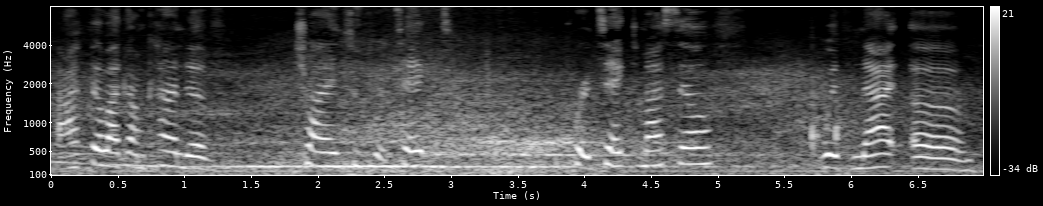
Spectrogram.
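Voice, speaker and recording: Young female walking vlogger, casual delivery, outdoor phone audio with heavy street noise. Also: fairly high pitch. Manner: talking while walking outdoors, breathy sighs of exertion. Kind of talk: casual walk-along vlog. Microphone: phone held at arm's length. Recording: very noisy outdoor street recording. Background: street and traffic noise.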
